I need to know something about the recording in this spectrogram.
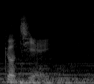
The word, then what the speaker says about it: Gautier: Which, by the way, is how we're supposed to pronounce Darian's surname, Gautier.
